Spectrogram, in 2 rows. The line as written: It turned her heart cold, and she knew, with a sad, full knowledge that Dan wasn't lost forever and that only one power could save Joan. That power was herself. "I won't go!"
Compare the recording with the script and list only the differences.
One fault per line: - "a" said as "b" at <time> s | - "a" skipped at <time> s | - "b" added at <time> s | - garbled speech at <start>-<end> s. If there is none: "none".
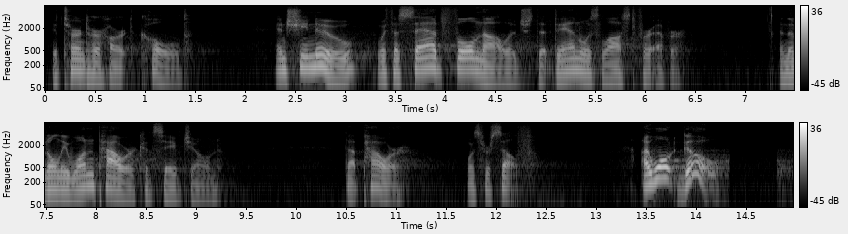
- "wasn't" said as "was" at 5.4 s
